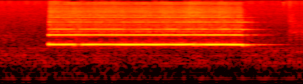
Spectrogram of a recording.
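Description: A single sustained recorder note A held steady for about two seconds, clear and pure with bright overtones, played alone in a quiet room during a beginner lesson.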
